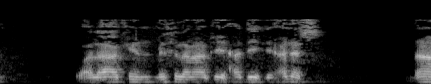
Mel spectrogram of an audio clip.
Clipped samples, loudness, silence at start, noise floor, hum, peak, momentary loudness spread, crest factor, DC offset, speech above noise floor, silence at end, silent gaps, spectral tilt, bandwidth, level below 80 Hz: under 0.1%; -23 LUFS; 0.8 s; -75 dBFS; none; -4 dBFS; 8 LU; 20 dB; under 0.1%; 52 dB; 0 s; none; -3 dB/octave; 8.8 kHz; -66 dBFS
